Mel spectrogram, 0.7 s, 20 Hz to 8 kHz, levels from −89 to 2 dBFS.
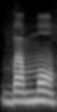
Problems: none marked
